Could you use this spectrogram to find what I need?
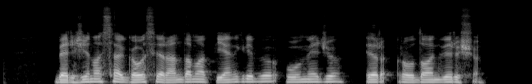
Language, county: Lithuanian, Kaunas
